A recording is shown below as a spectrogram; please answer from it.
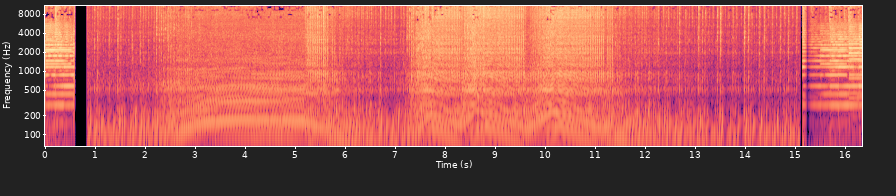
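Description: Engine revving sound effect: the pitch climbs to a held high rev for about two seconds and falls away, then three quick revs up and down follow before it cuts off about a second before the end. Guitar music is heard briefly at the start.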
